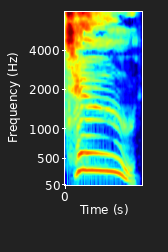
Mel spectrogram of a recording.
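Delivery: high, ringing crowd call; excited shout. Retold or imitated. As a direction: call out the countdown. Crowd countdown, louder each number.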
